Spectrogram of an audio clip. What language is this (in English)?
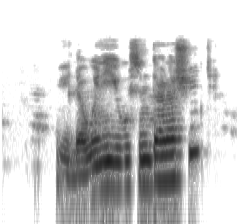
Kabyle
